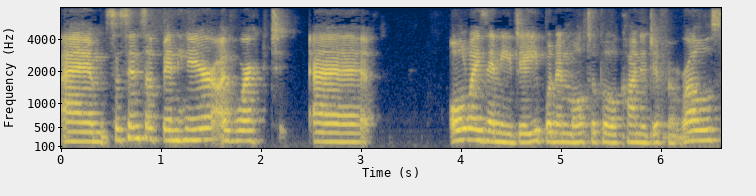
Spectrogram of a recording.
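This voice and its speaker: A woman speaks in an Irish accent at a moderate pace. Her pitch varies in an ordinary way. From Ireland. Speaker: emergency nurse manager. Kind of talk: casual interview.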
